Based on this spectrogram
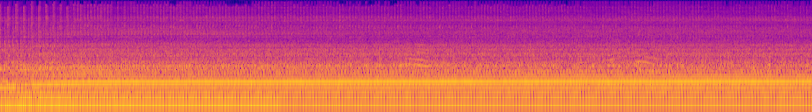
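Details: Lawn mower after repair, armature had been out of place and something was hitting; carburetor work tried: fires and settles into a steady, even run, constant tone, no misses or knocking; running properly.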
